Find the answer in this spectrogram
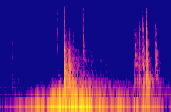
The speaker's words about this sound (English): would you lock the door, please?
